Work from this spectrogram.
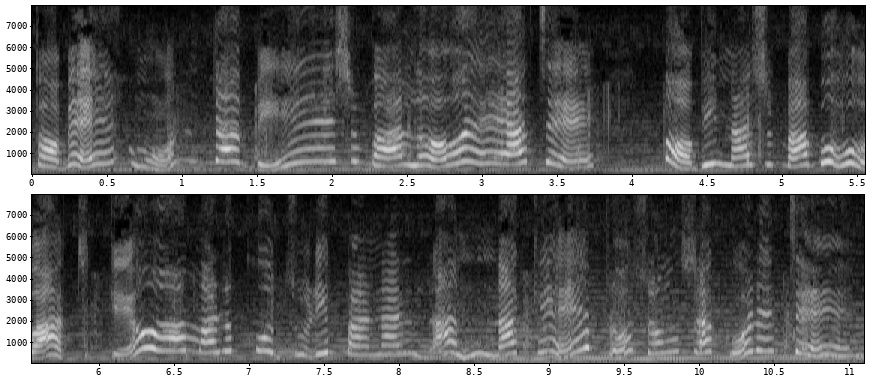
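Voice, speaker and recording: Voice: extremely high pitch, sing-song, slow, music in the background, full character voice. An actor playing a humble, anxious old village woman in a cartoon, plaintive and protesting. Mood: anxious, musing. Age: older. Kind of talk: cartoon voice acting.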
